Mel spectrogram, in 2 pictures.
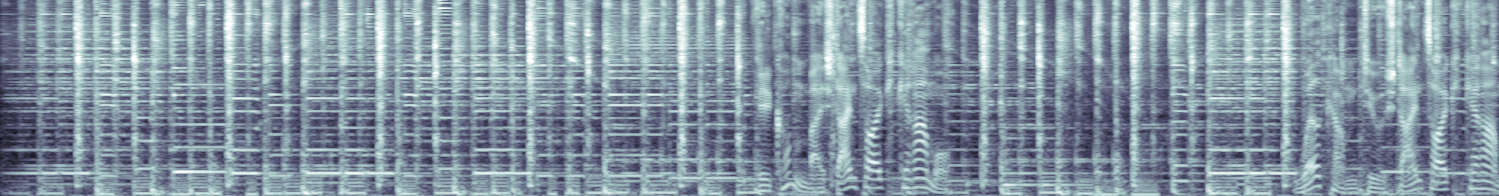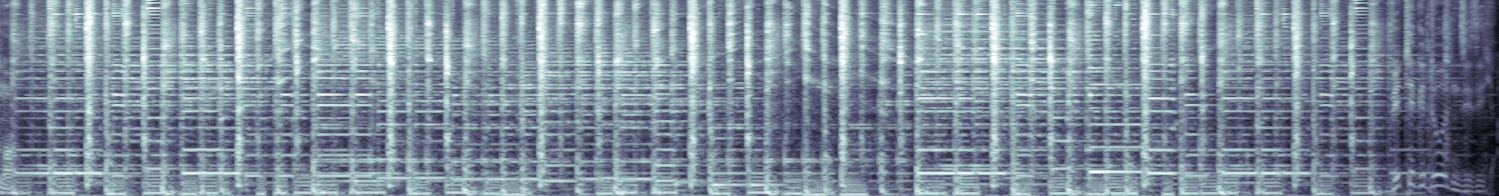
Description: • Telefonschleife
